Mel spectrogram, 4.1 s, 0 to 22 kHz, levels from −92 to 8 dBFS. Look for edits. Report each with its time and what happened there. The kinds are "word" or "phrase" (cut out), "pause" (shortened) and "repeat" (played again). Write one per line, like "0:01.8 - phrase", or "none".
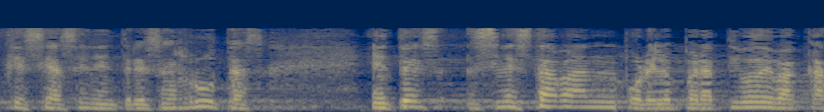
0:02.5 - word
0:03.1 - word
